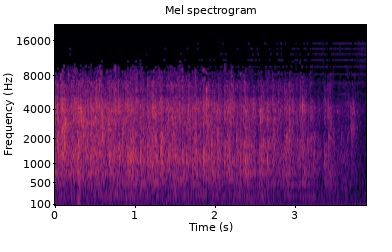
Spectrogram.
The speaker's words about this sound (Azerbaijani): Məclisdə axsəkkəllərin sağlığına bir dənə əl çalıb mən başlayayım.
